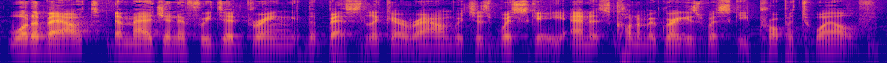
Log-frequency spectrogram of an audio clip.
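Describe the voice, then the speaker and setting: Bright-voiced, playful man. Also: low-pitched, steady tone, brisk. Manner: playful, apologetic, loose. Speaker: podcast co-host. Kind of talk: comedic podcast banter. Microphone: studio microphone.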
